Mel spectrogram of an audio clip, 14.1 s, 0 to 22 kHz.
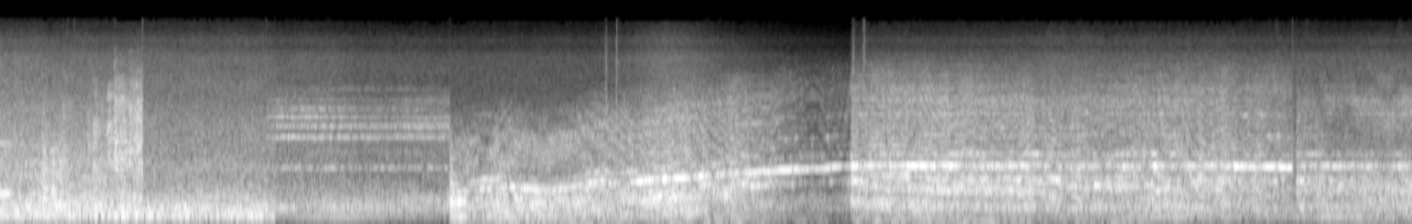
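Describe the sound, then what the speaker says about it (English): R211 subway train on the M line running in a Roblox game, with a steady motor hum, a rising whine as it accelerates, and door chime tones near the start, under automated announcements. "This is a Norwood 205th Street bound M train."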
